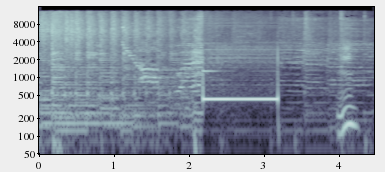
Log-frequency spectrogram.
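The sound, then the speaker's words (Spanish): A telephone ringback tone on a call that goes unanswered: one steady, unbroken tone of about a second follows music and is cut off sharply. “¿Hace cuánto no pasaban tantos timbrados sin contestar?”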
